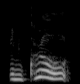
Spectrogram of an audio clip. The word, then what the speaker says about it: include: Include, the stress is on the second syllable, and it means if one thing includes another, it has the second thing as one of its parts.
